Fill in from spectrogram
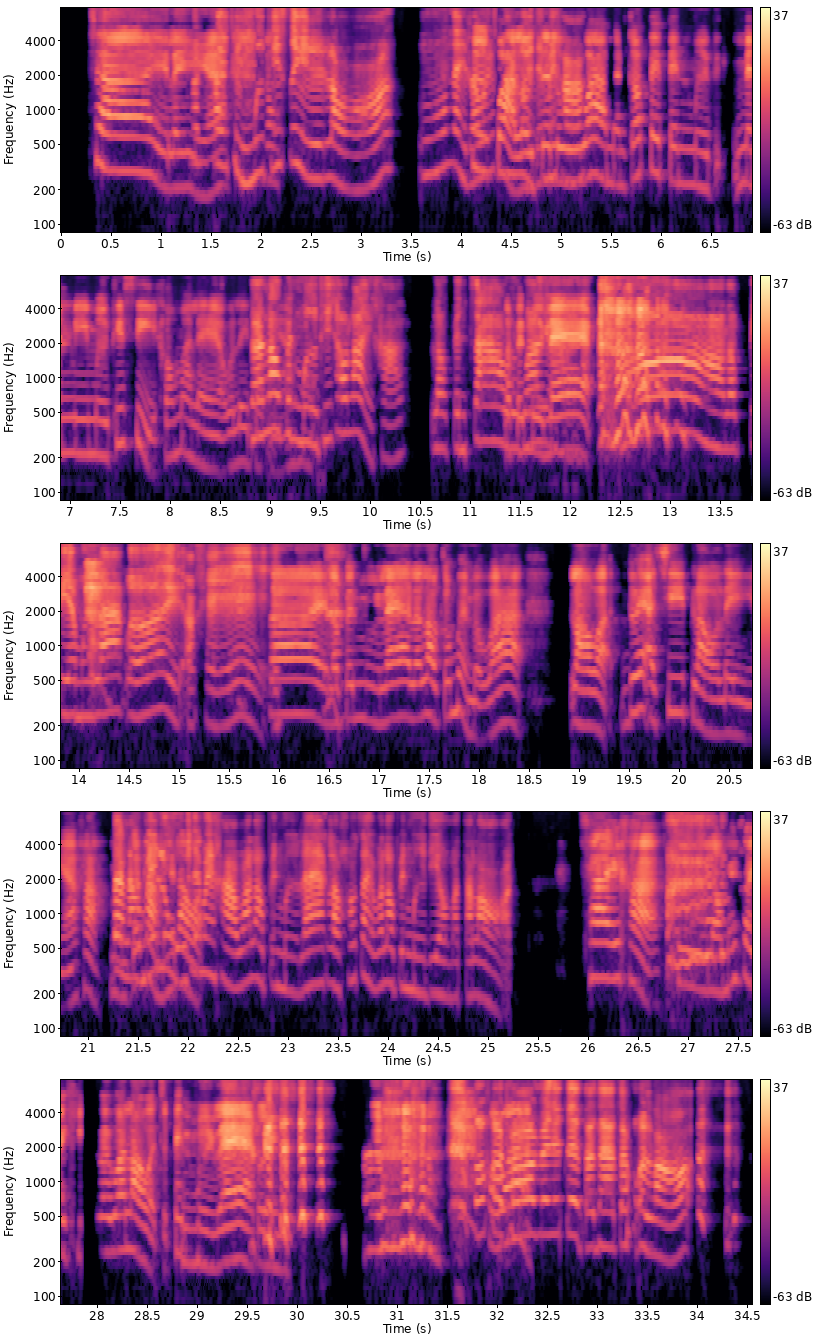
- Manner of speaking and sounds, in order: tapping; laugh; laugh; laugh; laughing while speaking: "เออ"; chuckle; laugh; laugh
- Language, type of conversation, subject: Thai, podcast, คุณเคยปล่อยให้ความกลัวหยุดคุณไว้ไหม แล้วคุณทำยังไงต่อ?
